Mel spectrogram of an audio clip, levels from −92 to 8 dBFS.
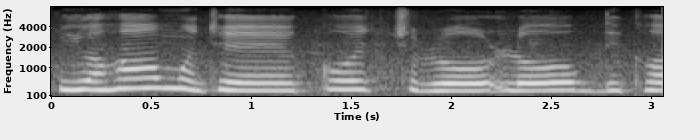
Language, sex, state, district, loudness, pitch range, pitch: Hindi, female, Madhya Pradesh, Katni, -11 LUFS, 245-280 Hz, 260 Hz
